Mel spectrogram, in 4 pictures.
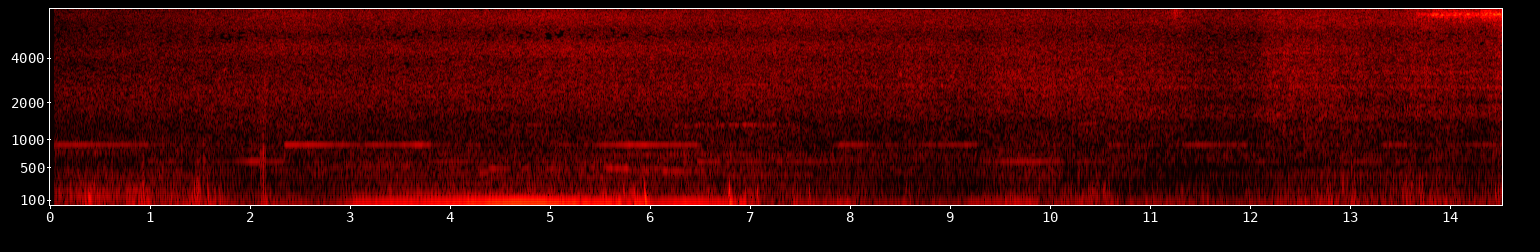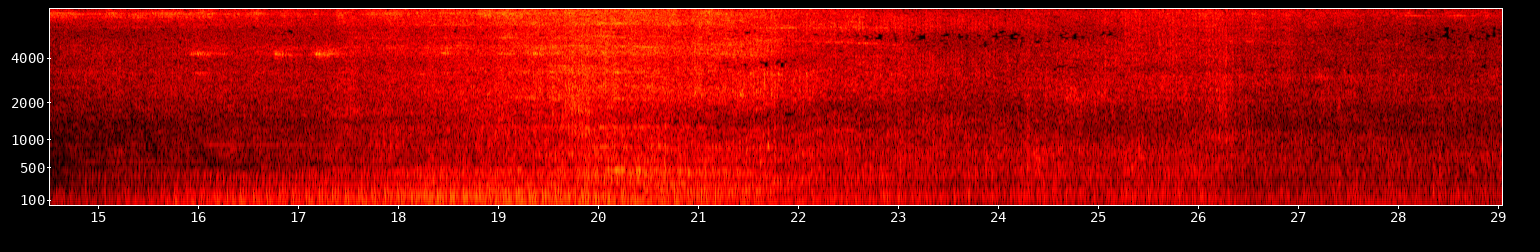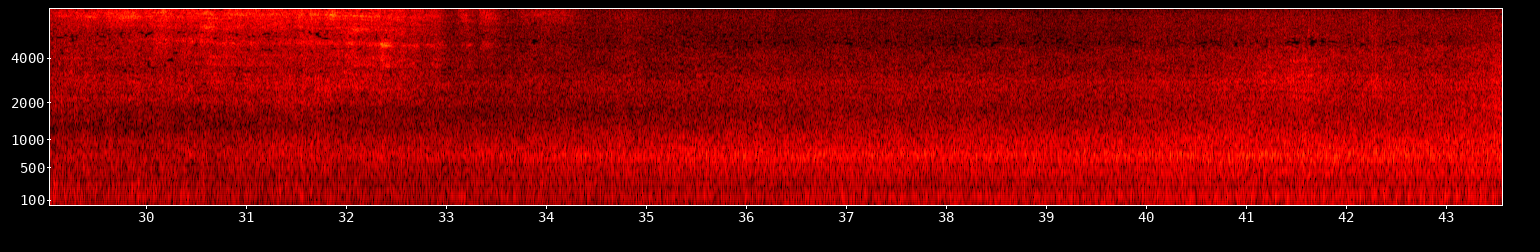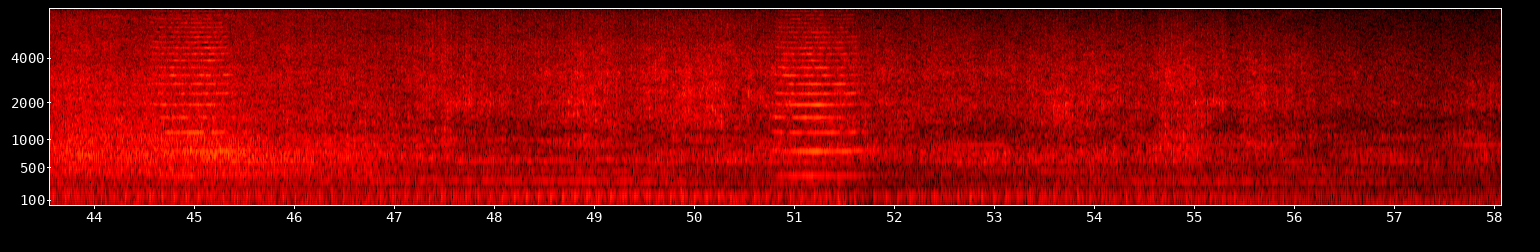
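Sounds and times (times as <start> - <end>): train wheels rumbling on track: 0.0 - 58.0
locomotive horn blast: 44.6 - 45.8, 50.6 - 52.1.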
